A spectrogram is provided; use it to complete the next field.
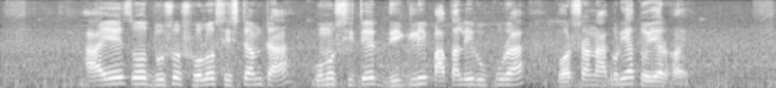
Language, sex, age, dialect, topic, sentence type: Bengali, male, 18-24, Rajbangshi, agriculture, statement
